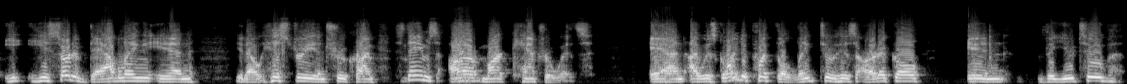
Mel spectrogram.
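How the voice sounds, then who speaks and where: Blunt man in his seventies, husky. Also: mid-range voice. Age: 70s. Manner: blunt, dismissive, repeats himself. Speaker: host. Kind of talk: casual monologue to an online audience. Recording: muffled lo-fi audio.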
